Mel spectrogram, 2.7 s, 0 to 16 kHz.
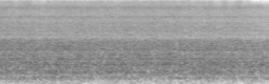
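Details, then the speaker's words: Kovea Booster+1 stove on Primus Powerfuel white gas, primed, running on low setting: steady even hissing roar with no sputter or pulsing; normal clean low flame, though temperature control less delicate than Omnifuel. "that's a low setting. The temperature control is not quite as good as the Omnifuel. It's not quite as delicate."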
